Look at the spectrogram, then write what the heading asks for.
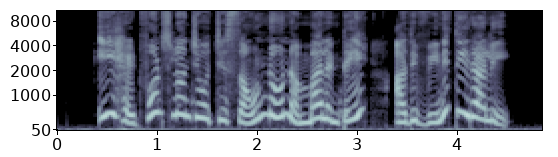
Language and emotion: Telugu, surprised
